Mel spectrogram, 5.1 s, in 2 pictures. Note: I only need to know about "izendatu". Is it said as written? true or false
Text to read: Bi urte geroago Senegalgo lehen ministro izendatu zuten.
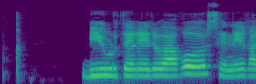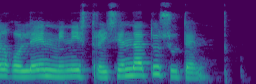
true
